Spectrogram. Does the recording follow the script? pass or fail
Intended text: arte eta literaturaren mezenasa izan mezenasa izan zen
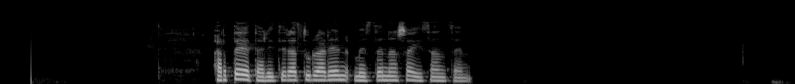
fail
